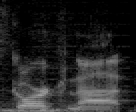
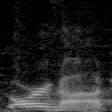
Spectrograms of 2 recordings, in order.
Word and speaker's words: Gorknot: Just asking, is it Gorknot or is the K silent? No, it's Gorknot. Okay. I thought it was funnier that way, so Gork is not black nut. I you wanted could have it Gornot with a silent Yeah, no, I know.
